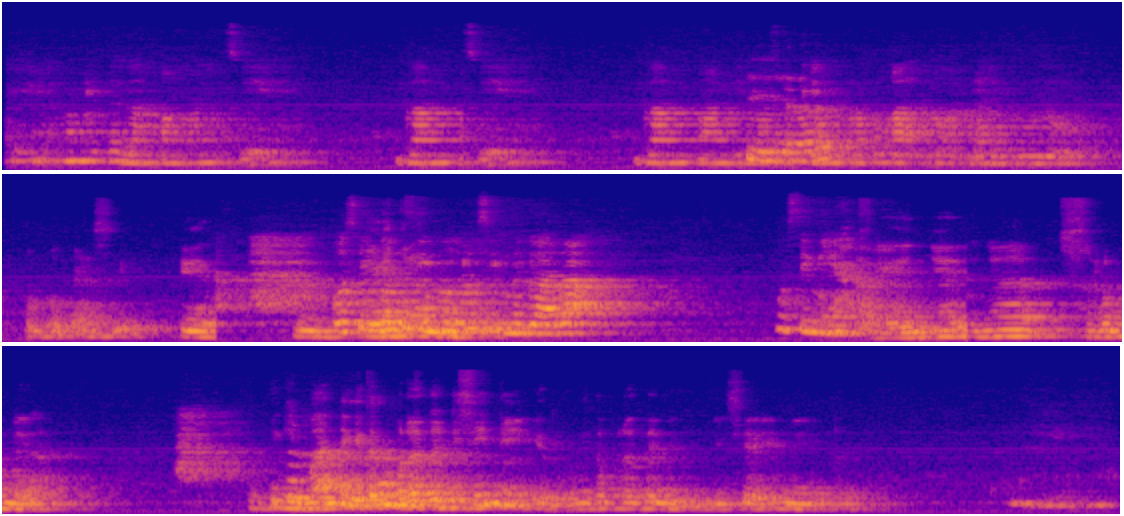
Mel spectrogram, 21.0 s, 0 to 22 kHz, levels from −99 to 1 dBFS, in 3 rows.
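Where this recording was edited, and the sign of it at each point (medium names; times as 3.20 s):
2.87 s: repeat of the last 1.49 s
8.33 s: sound stops dead
13.02 s: sound stops dead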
